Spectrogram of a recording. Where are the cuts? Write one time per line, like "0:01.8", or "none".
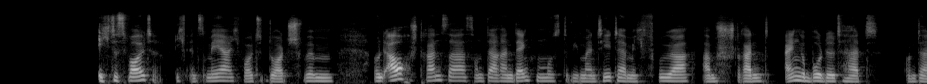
0:01.8
0:04.1
0:06.9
